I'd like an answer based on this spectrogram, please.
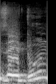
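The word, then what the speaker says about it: زيد: Quand on dit Zaidoun, c'est dans la prononciation, on on dit zaidoun avec un n sak comme c'est comme c ici. Mais le noun comme comme je dis dans la définition, il ne s'écrit pas.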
